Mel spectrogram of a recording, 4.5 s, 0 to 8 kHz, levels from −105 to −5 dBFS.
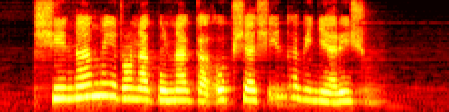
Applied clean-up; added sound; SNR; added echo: neural mask model DeepFilterNet 3.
